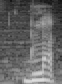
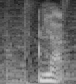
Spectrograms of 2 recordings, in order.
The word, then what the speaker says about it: blood: Kemudian di sini ada blood ya. Ada orang salah menyebutkan blood, bukan blood. Nah, di sini kemudian kita lanjut ke pronunciation problem.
